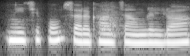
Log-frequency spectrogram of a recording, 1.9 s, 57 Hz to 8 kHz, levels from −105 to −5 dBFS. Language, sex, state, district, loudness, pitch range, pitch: Hindi, female, Uttar Pradesh, Varanasi, -14 LUFS, 195-230 Hz, 205 Hz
